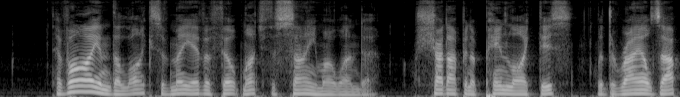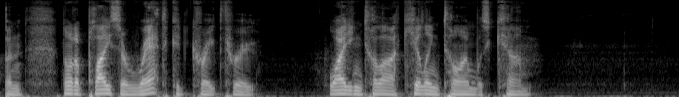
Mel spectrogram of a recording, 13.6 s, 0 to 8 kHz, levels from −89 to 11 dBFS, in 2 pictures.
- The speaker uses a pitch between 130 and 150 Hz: No, low, 105 Hz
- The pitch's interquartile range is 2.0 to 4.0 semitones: Yes, average, 3.5 semitones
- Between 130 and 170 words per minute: No, average, 180 wpm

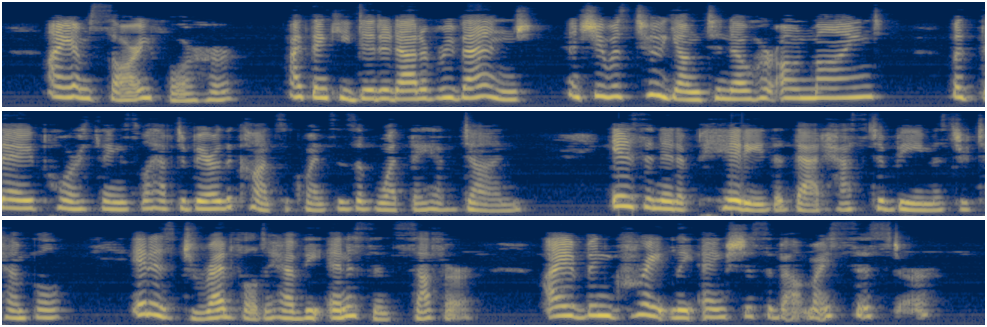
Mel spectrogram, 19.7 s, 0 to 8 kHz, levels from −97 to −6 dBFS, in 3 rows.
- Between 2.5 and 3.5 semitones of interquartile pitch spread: No, average, 4.2 semitones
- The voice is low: No, high, 225 Hz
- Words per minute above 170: Yes, average, 200 wpm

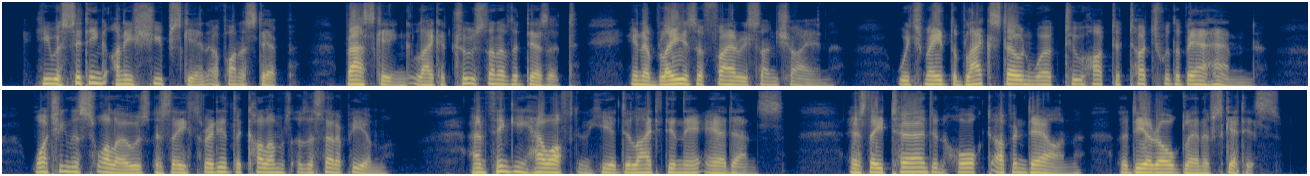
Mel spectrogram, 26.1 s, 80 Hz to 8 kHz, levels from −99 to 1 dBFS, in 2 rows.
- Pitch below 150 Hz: Yes, medium, 140 Hz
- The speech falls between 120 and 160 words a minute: No, average, 170 wpm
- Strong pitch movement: No, average, 3.4 semitones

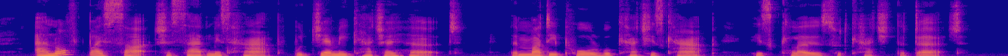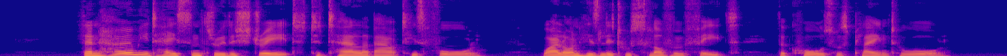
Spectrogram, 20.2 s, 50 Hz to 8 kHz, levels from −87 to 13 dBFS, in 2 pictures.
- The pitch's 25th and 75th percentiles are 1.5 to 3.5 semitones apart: No, average, 3.9 semitones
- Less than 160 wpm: Yes, average, 145 wpm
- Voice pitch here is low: No, medium, 175 Hz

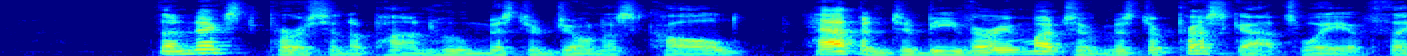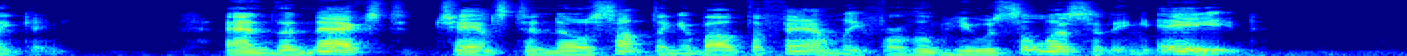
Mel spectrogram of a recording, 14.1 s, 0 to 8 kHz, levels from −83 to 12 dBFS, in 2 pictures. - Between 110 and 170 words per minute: Yes, average, 150 wpm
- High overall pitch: No, very low, 90 Hz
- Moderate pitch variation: Yes, average, 3.7 semitones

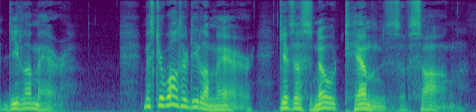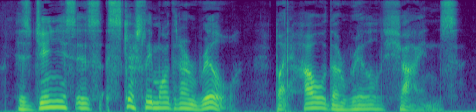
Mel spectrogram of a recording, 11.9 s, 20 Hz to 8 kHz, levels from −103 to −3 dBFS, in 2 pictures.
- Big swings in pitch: Yes, wide, 6.2 semitones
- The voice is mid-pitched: No, low, 120 Hz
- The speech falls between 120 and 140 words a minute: Yes, slow, 135 wpm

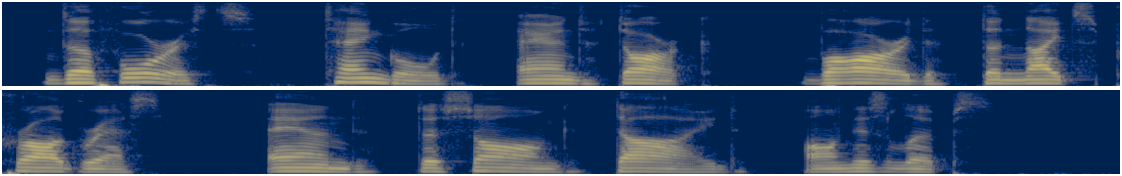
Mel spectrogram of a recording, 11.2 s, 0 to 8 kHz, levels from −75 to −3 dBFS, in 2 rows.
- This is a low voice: Yes, low, 115 Hz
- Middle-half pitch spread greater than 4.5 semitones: No, average, 3.2 semitones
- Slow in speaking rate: Yes, slow, 85 wpm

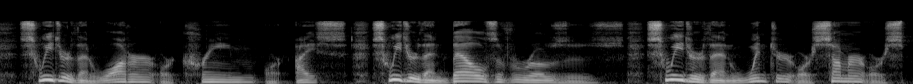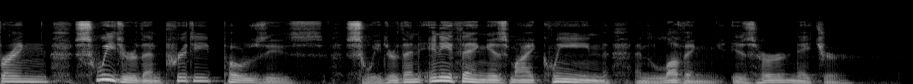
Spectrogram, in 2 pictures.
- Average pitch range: No, wide, 8.3 semitones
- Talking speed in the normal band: No, slow, 110 wpm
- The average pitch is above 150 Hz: No, low, 100 Hz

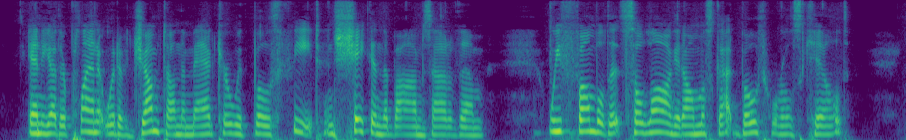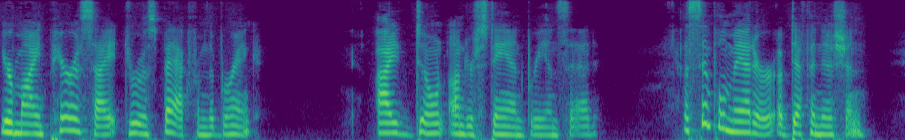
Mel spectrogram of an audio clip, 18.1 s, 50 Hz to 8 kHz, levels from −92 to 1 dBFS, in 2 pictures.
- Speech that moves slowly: No, average, 160 wpm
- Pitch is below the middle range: No, high, 190 Hz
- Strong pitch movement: No, average, 3.9 semitones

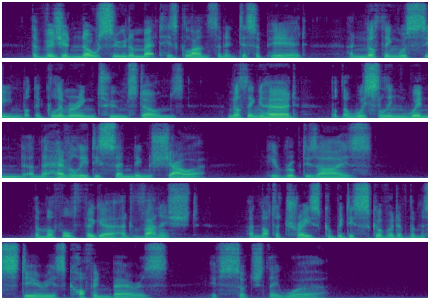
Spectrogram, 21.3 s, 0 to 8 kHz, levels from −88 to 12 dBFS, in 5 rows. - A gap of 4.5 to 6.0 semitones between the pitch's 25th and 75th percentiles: No, average, 2.8 semitones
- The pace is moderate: Yes, average, 150 wpm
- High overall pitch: No, low, 125 Hz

